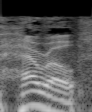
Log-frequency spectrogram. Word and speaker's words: Teijeiro: Annette Teijeiro. Teijeiro. So the J is silent, huh? It's like an H sound, because that's the way it is.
